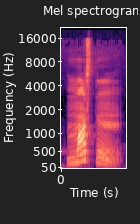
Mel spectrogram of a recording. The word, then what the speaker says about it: mustn't: Para el must, mustn't, mustn't. Ay, me estoy comiendo una T.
